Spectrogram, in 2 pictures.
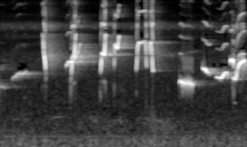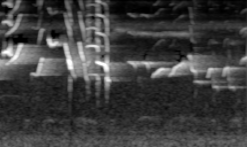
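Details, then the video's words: Forest Oriental magpie-robin heard while wild birds are being lured. Loud, varied song of clear whistles, upslurred notes and crisp clicks, ending in softer, lower warbled phrases. "Kacer, begini jadinya kalau tidak di ajak duel fighter || full gacor"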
